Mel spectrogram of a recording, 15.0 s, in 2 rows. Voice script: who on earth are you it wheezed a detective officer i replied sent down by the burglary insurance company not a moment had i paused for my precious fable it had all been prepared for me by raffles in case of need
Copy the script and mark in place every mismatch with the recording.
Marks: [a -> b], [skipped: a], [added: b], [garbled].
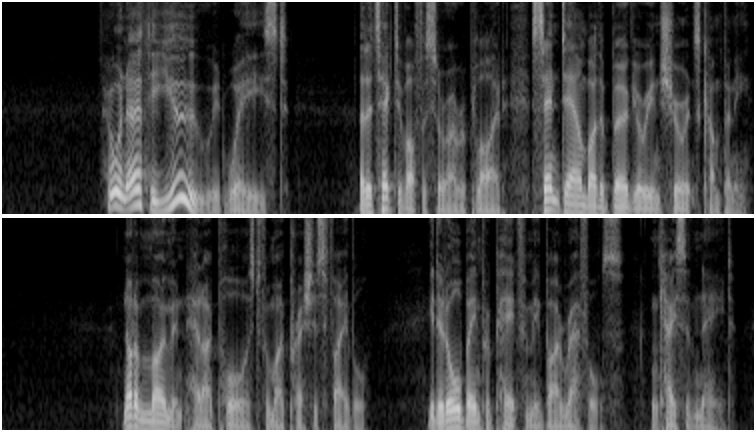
who on earth are you it wheezed a detective officer i replied sent down by the burglary insurance company not a moment had i paused for my precious fable it had all been prepared for me by raffles in case of need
